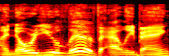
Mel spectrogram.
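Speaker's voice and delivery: usual speaking voice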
